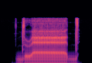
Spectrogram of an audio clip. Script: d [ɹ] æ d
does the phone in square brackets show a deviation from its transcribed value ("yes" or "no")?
no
